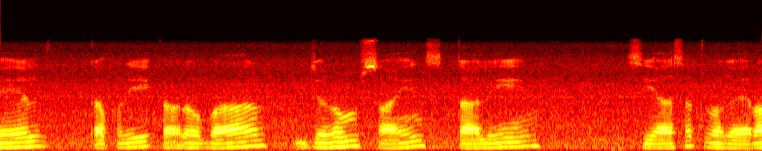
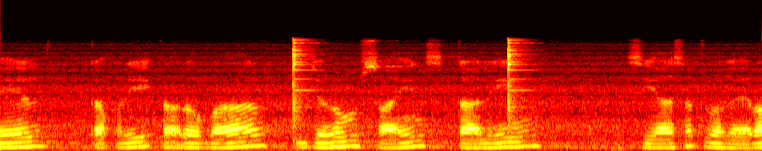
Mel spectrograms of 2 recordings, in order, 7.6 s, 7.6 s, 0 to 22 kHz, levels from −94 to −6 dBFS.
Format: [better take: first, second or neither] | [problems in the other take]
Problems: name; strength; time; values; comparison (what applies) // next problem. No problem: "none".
first | background sound (Cutlery, silverware / Dishes, pots, and pans); 3 dB below the speech // room echo; dies away in 1.1 s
